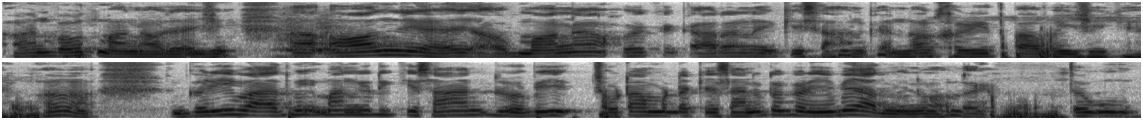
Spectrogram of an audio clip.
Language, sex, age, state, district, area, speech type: Maithili, male, 18-30, Bihar, Sitamarhi, rural, spontaneous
